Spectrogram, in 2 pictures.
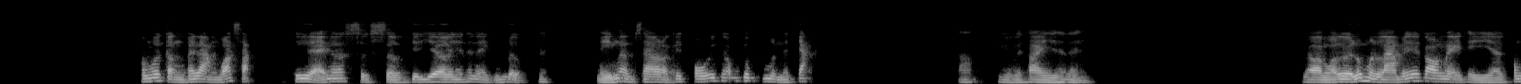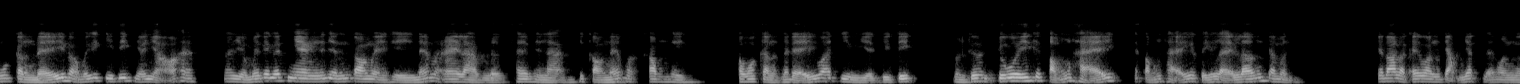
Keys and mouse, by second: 0.4 click, 1.5 right click, 3.9 click, 8.1 click, 9.8-12.0 typing, 12.1 click, 12.8 right click, 13.2 click, 17.0 right click, 20.0 right click, 20.3 click, 22.1 right click, 23.2 shift+l, 26.1 shift+r, 27.5 click, 29.2 right click.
